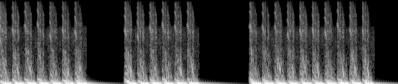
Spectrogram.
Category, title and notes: Sound effects > Other
07 - Weaponry - T-25 Energy Pistol A
Synthesis in plasma pistol form.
